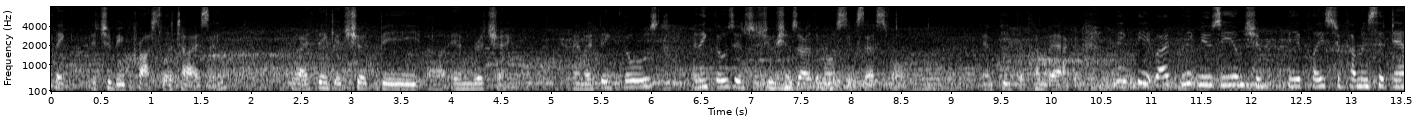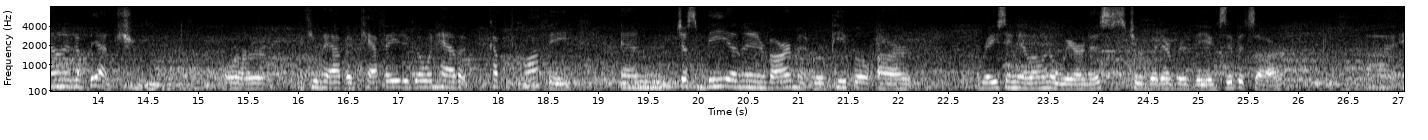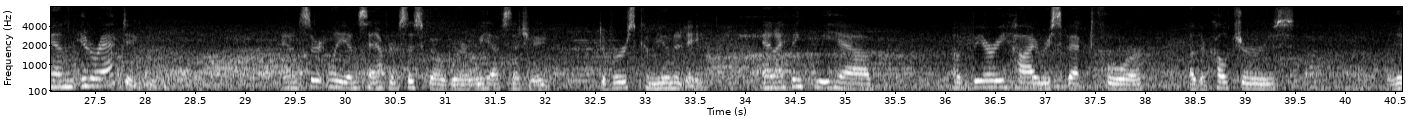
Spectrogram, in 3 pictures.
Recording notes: We’ll join a media preview tour of San Francisco’s new Contemporary Jewish Museum. We’ll join a media preview tour of San Francisco’s new Contemporary Jewish Museum.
